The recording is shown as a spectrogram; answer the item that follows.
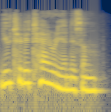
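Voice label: "utilitarianism", British English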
